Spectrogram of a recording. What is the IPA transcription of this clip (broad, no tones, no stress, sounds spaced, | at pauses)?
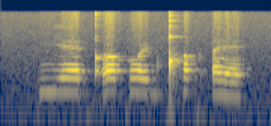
mʲ ɛː ɡ qʼ uː q w ʉ d ǃʰ o q ʔ ɛ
